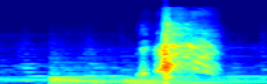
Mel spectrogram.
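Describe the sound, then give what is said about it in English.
A single sharp sneeze bursts out, preceded by a quick inhale, with a low steady hum underneath and no talking. “Um, uh, just little sneeze there.”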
